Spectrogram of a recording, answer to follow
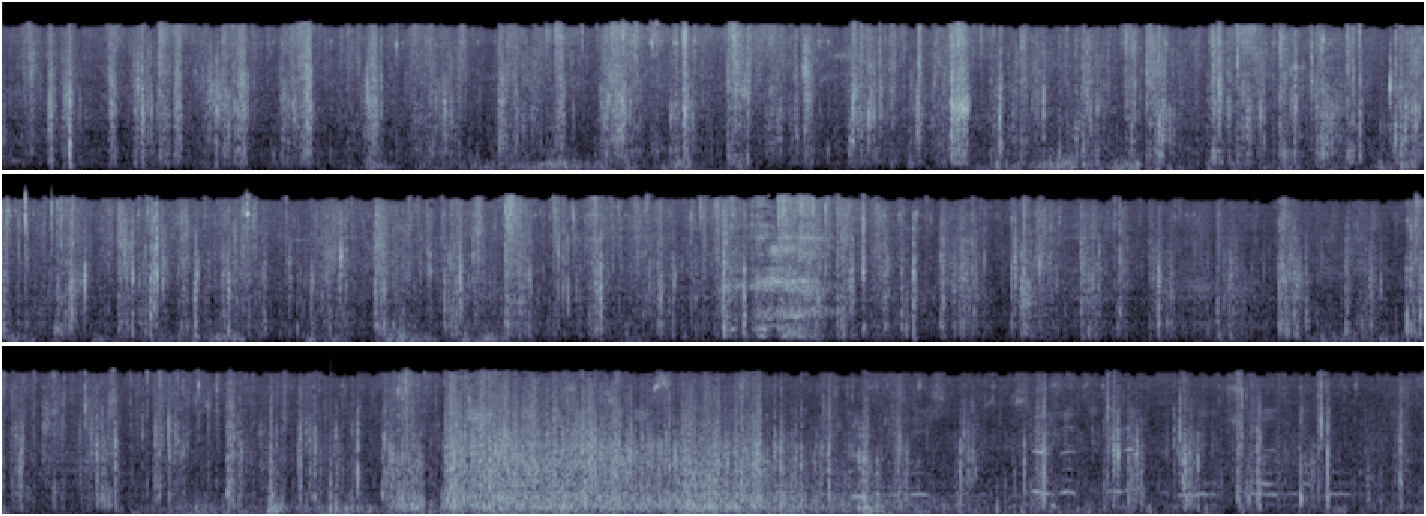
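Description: Footsteps of people walking down a rough mountain path, an uneven run of short crunching steps and knocks. A voice is heard briefly about halfway through, and a louder rustling, noisy stretch lasts a few seconds later on.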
